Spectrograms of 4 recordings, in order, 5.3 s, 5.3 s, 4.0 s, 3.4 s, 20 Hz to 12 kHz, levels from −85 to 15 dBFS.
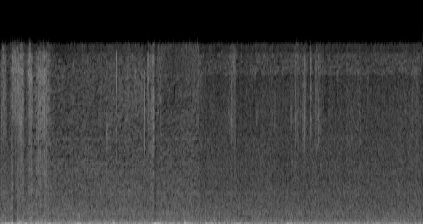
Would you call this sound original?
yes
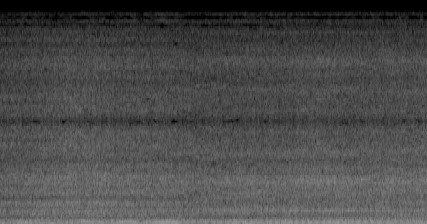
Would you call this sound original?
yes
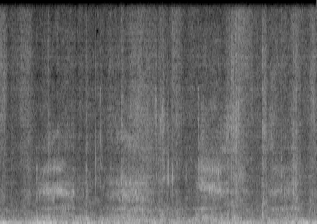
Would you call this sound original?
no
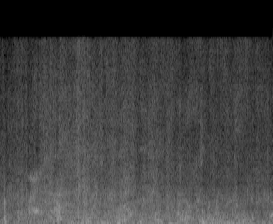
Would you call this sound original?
no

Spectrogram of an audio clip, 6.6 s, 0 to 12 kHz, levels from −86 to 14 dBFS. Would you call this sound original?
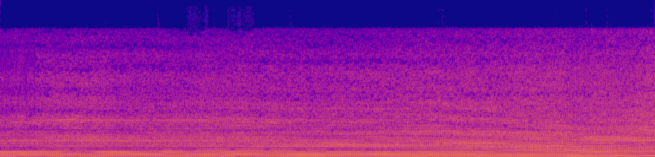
yes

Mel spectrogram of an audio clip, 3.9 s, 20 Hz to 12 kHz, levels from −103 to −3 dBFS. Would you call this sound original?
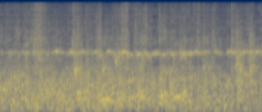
no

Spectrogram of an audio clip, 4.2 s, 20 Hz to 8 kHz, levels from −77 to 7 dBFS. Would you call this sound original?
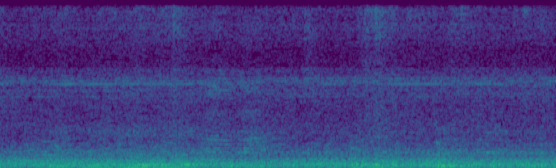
yes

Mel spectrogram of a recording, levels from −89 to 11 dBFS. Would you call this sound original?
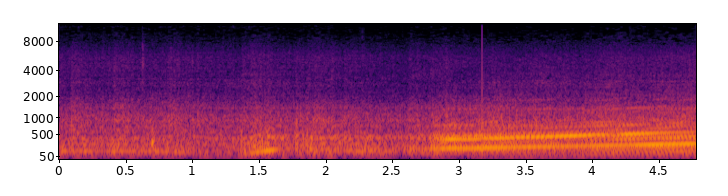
yes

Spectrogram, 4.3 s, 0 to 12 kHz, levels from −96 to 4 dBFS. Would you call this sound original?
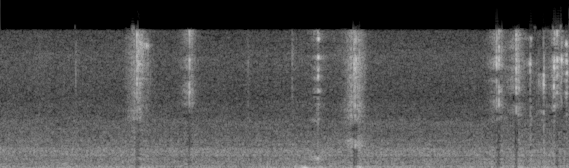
yes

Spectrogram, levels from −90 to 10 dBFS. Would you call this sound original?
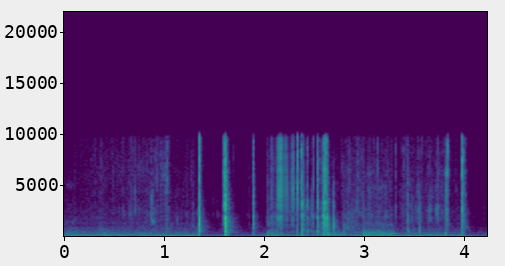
yes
